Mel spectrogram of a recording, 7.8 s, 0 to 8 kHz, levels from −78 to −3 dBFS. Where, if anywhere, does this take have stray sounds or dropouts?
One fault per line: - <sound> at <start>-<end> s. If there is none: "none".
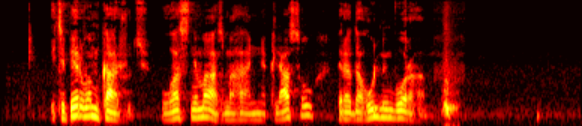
- whoosh at 5.9-6.1 s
